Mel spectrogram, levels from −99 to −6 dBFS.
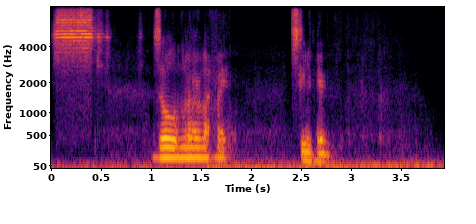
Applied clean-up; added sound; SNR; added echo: neural diffusion model UNIVERSE++.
